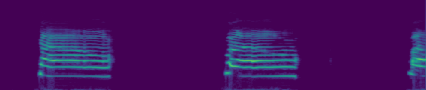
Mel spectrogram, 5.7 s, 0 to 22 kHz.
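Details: Cat meows meant to draw cats near: two full, even-pitched meows of about a second each, about 2.5 seconds apart, with the start of a third cut off at the end; no other sounds.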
